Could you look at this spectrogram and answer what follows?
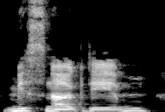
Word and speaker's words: Mitnagdim: to his city so manag team or as the hebrew would have been pronounced by Jews living in Eastern Europe nice nug deem this just means the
